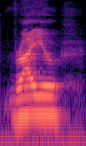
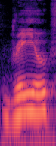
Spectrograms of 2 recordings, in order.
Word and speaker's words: Ryu: If you put in a coin, 100 yen or a quarter, or whatever currency you're in, you play as Ryu, not Ryu. The consensus is Ryu. – That's how it's pronounced in Japan.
